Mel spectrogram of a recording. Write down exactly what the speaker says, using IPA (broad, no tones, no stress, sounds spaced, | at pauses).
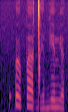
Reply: ʔ ɵ p ɜ ɡ͡ǀ e bʲ e mʲ ə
